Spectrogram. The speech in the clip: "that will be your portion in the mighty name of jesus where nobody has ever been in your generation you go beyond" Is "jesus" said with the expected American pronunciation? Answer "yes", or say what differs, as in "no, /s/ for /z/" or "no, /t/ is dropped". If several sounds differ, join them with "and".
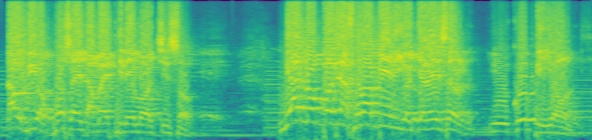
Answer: no, /s/ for /z/ and /s/ is dropped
